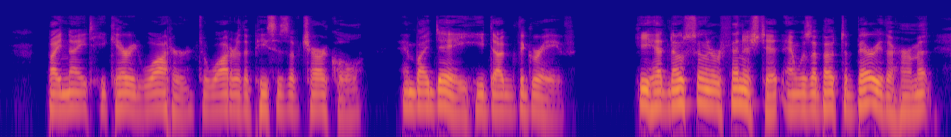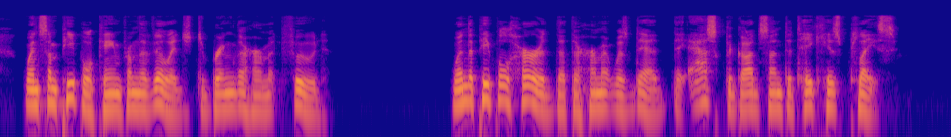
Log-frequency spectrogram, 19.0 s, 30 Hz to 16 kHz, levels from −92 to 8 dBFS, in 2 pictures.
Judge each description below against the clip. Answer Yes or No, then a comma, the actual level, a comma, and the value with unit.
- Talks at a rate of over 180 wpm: Yes, average, 190 wpm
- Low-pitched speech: Yes, low, 110 Hz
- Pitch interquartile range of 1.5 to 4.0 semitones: Yes, average, 2.9 semitones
